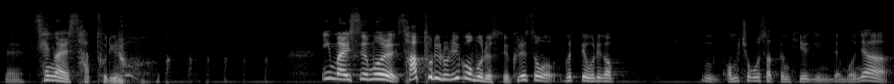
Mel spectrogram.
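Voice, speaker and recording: A middle-aged pastor from Daegu with a Gyeongsang accent, preaching a Wednesday sermon, asking the congregation rhetorical questions and acting out voices. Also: male voice, a little high, vocal fry. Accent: Gyeongsang Korean. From Daegu, South Korea. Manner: acts out Bible characters' lines in exaggerated voices. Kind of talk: Wednesday prayer service sermon.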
